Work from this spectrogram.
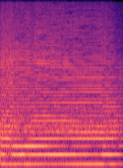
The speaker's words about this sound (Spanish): Y con esta bocina llega el momento de despedirnos de un nuevo programa de Hablemos de Hockey.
